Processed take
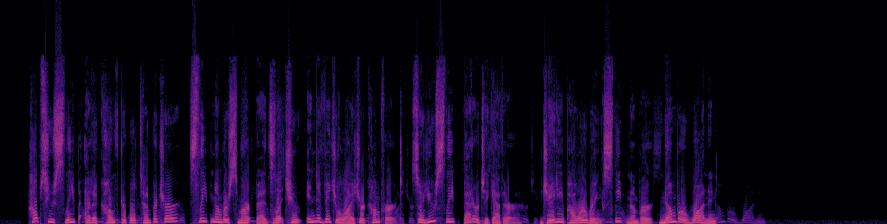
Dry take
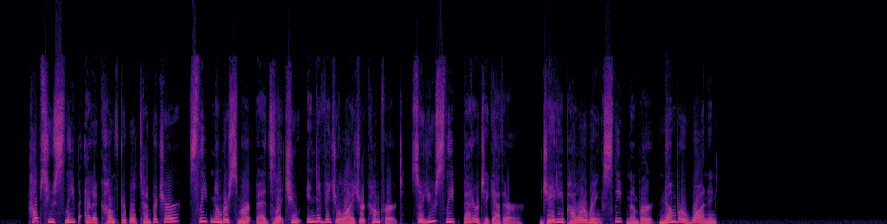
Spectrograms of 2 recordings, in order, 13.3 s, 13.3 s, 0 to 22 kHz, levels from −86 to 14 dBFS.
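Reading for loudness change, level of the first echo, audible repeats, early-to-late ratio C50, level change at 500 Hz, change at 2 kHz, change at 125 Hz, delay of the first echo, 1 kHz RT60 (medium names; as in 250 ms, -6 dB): -1.0 dB, -24.0 dB, 1, no reverb, -1.0 dB, -1.0 dB, -1.0 dB, 741 ms, no reverb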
